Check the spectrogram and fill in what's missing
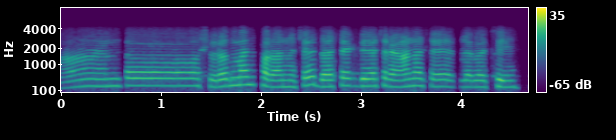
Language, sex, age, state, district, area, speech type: Gujarati, male, 18-30, Gujarat, Surat, urban, conversation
